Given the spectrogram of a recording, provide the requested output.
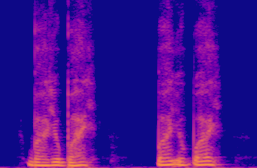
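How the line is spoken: Tearful whisper. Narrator (Russian): шептала женщина сквозь слезы

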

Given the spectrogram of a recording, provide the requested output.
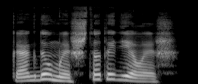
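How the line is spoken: Quiet question over shoulder. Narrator (Russian): тихо спрашивает он у меня за плечом

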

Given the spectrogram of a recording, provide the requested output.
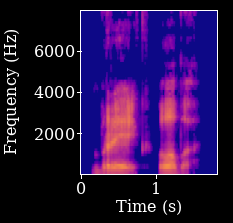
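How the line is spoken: Grim command. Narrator (Russian): мрачно приказал он

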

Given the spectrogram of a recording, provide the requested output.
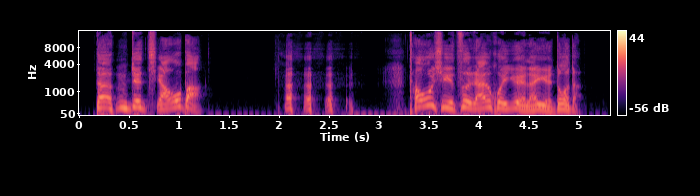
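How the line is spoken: Smiling. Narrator (Chinese): 楚留香微笑着说

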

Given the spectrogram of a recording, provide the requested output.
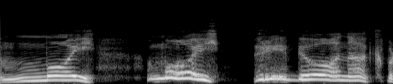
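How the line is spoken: Anguished moan. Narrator (Russian): простонала она

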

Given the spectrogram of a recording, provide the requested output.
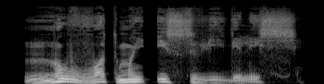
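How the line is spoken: Close-up hiss. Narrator (Russian): приблизил к нему свое лицо и прошипел

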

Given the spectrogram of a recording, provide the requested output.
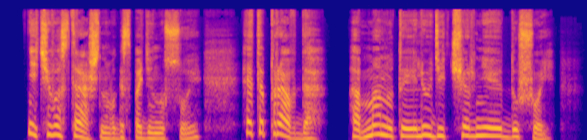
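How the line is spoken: Calm, confident answer. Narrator (Russian): спокойно и уверенно отвечает госпожа Мийо

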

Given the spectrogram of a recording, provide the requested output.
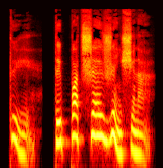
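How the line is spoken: Spat out angrily. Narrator (Russian): злобно выплюнул Маршен

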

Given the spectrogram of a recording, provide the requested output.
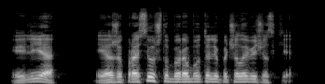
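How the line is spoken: Icy cold tone. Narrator (Russian): ледяным тоном произнес

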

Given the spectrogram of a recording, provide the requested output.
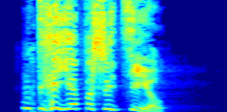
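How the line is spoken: Cheerful young man's giggle. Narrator (Russian): Весело хихикнул парень

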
